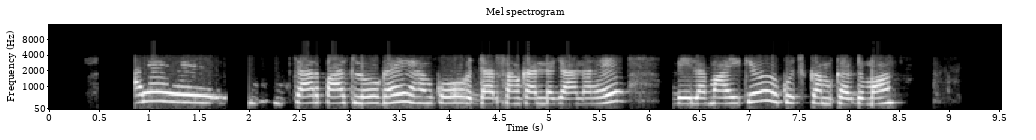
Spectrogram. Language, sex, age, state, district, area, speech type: Hindi, female, 60+, Uttar Pradesh, Pratapgarh, rural, conversation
